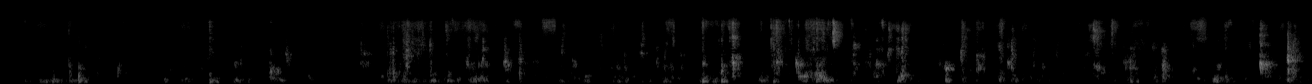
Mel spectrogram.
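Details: One-month-old litter of puppies at play, a busy stream of high squeaks, yelps and whines overlapping with scratching and shuffling noises, growing denser toward the end.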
